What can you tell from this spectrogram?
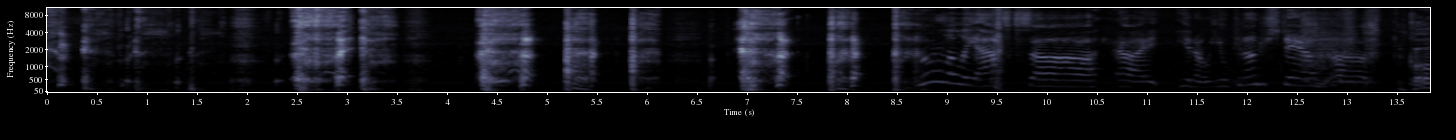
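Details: Adult man with a bit of a cough during a live game-developer chat gives a run of about five harsh coughs with throat clearing, then resumes talking in a slightly strained voice.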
